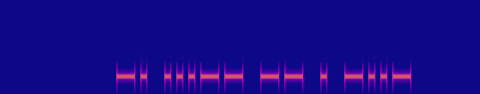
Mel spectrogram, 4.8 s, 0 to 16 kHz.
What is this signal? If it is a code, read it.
Morse code, heard as a keyed tone, about 20 wpm, 700 Hz. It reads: N3MEX
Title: USA Call Signs - 5 Characters - 4x Character Spacing - 20wpm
